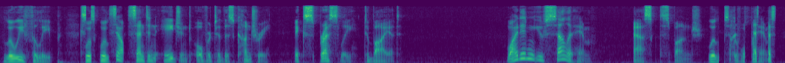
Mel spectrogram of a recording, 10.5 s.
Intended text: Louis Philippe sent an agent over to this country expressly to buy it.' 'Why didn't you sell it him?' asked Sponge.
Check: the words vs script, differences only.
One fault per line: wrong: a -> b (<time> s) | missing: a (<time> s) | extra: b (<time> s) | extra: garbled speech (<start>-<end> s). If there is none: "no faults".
extra: garbled speech (1.1-1.7 s)
extra: garbled speech (9.4-10.4 s)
